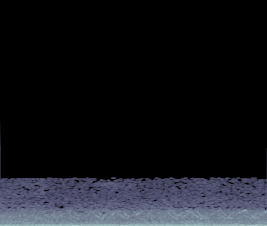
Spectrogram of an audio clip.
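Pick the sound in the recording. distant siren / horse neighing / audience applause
distant siren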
